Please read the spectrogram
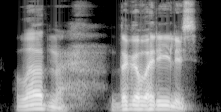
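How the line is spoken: Sighed. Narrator (Russian): вздохнул

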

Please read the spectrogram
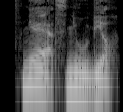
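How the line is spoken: Drawled, man. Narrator (Russian): протянул мужчина

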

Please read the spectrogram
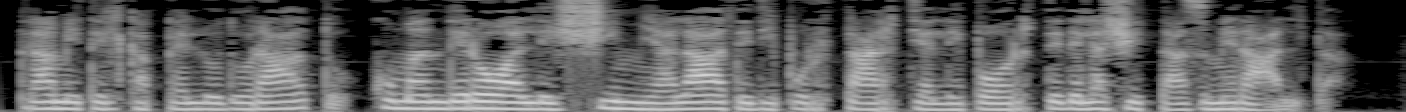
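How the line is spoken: Plain. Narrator (Italian): disse Glinda

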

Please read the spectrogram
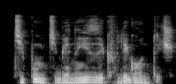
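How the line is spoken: Glum indignation. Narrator (Russian): уныло возмутился Кузьма

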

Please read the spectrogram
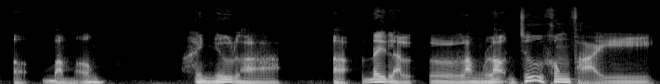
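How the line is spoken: Old man's puzzled mutter. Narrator (Vietnamese): lão Khâm khẽ cau mày lẩm bẩm

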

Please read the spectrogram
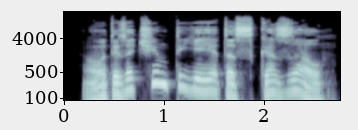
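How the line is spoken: Groaning. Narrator (Russian): простонал Рью

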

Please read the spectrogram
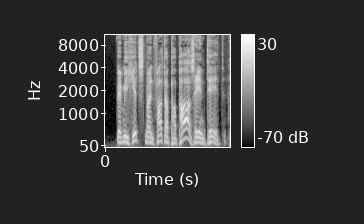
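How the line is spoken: Calling out. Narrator (German): rief er

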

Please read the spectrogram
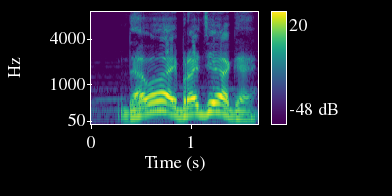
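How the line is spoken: Cheerful shout from afar. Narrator (Russian): весело крикнул откуда-то из угла Тух-Тух

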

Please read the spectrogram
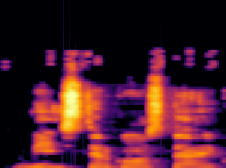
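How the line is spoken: Weary inspector. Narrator (Russian): устало сказал инспектор

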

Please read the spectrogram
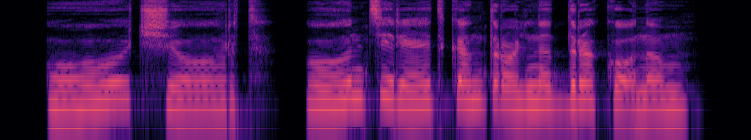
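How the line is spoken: Breathless exhale. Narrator (Russian): выдохнул парень позади меня

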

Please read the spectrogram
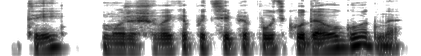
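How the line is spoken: Soft. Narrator (Russian): мягко сказала она

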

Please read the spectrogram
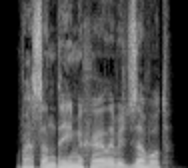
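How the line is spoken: Timid smiling question. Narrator (Russian): спросила она, робко улыбаясь

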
